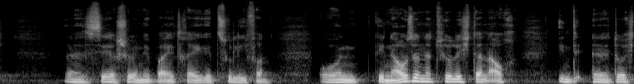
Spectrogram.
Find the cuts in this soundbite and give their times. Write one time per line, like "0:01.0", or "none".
0:03.1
